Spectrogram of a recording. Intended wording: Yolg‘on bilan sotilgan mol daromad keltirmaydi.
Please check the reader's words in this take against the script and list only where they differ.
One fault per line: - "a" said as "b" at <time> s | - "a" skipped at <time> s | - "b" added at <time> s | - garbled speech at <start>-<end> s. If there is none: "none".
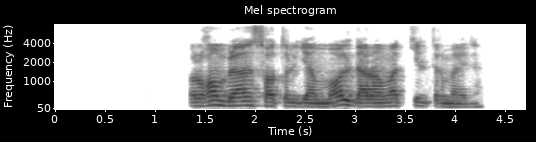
none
